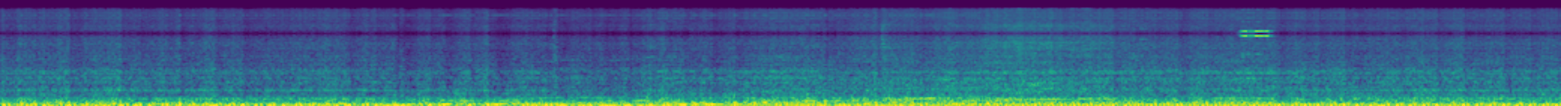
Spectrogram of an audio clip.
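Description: Race car's engine idling steadily at the autocross start line, heard from inside its stripped, caged cabin.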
